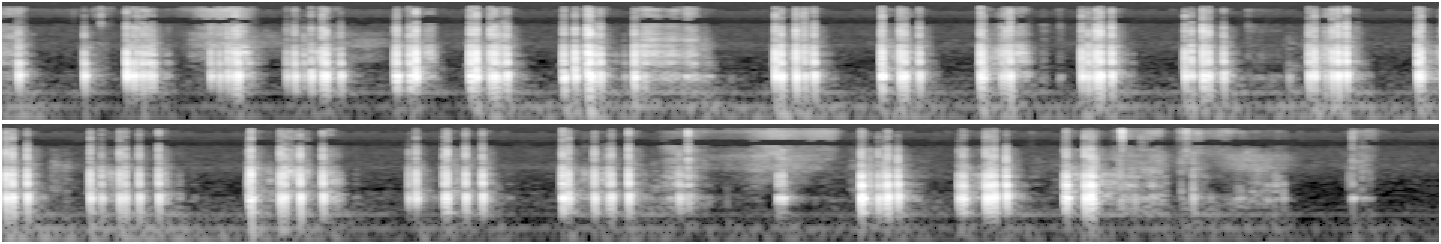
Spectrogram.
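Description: Fingernails tap and scratch the cover of a small hardcover butterfly-print journal with a ribbon bookmark and a solid paper block. Short, dry, mid-pitched taps and scratchy bursts come in quick clusters at a steady pace, each stopping dead with no ring.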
